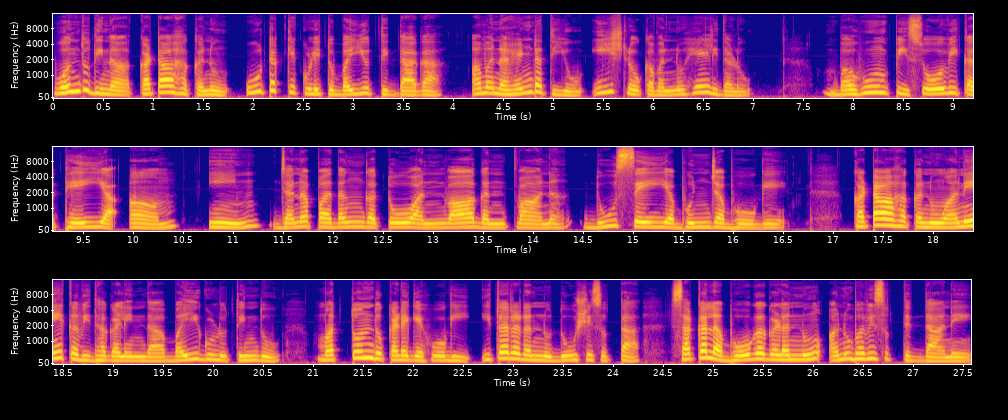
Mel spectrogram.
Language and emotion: Kannada, neutral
